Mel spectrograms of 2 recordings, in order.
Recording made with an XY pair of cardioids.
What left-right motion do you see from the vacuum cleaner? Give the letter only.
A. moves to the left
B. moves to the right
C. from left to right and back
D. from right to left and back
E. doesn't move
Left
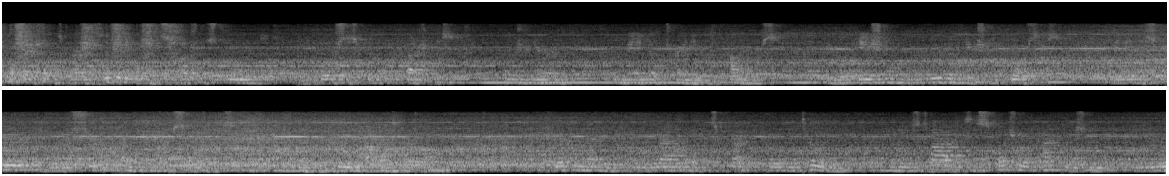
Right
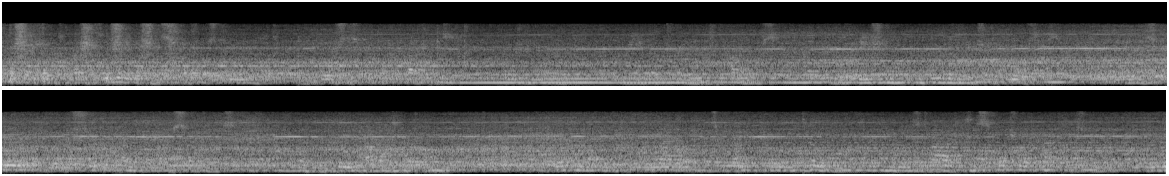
D.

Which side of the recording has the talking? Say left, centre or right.
centre.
